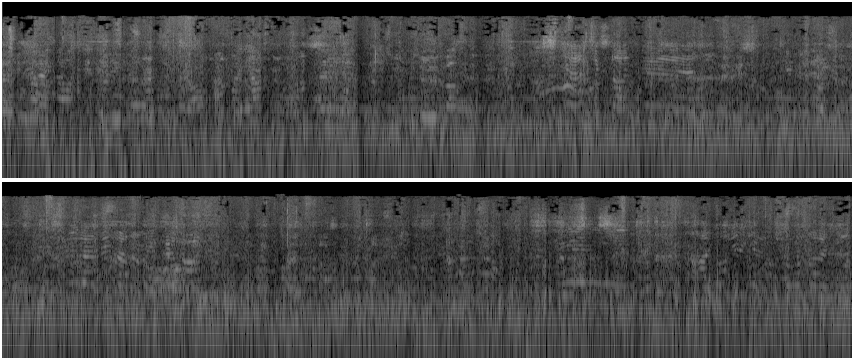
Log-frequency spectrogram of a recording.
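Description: A crowd of young men and women chatter nearby.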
